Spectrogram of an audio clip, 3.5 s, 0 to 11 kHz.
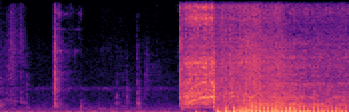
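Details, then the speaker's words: GY6 scooter CVT after disassembly to investigate a terrible noise and scoring in the case: engine fires and picks up into steady pulsing run, even drive noise, no grinding or clatter; CVT accelerating normally. "just a quick demonstration to show kind of how that works when you accelerate. You could see how the belt would pull it in, spring it that's down in here would move apart or collapse, which is pretty cool."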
